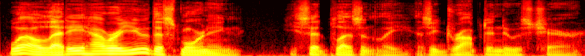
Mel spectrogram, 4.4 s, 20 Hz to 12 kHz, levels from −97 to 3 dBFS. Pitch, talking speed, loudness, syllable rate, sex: 95 Hz, 220 wpm, -18 LUFS, 5.9 syllables/s, male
